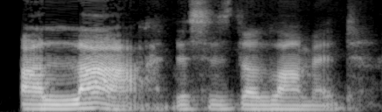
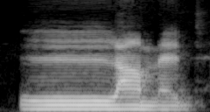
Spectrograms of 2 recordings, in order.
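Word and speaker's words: ל: So we will be using the light L. So lamed, Allah, Allah versus Allah, Allah.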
